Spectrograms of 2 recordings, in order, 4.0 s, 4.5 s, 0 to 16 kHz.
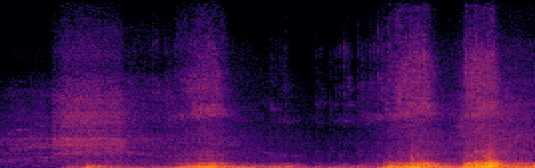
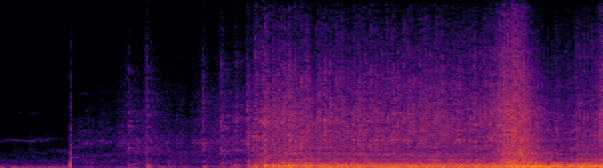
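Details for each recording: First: Rebuilt 1975 Land Rover Series III V8 on choke, with a new stainless exhaust and tucked-up Y-pipe without slip joint: deep burbling idle and three clean rev blips, no knocks or blows; normal idle and revving. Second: Rebuilt 1975 Land Rover Series III V8 started with no exhaust fitted before a new performance exhaust: after a few clicks it catches and barks loud and raw, harsh crackling roar straight from open manifolds.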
